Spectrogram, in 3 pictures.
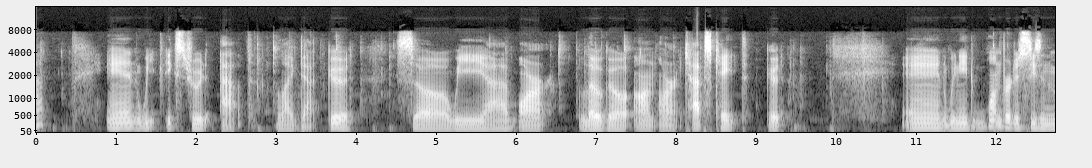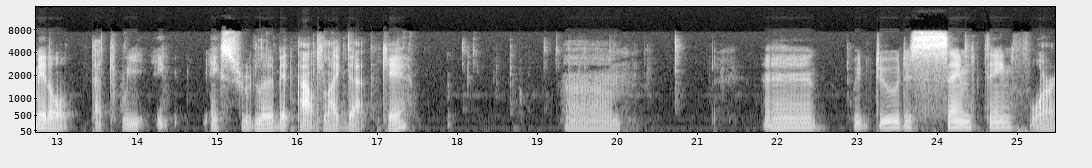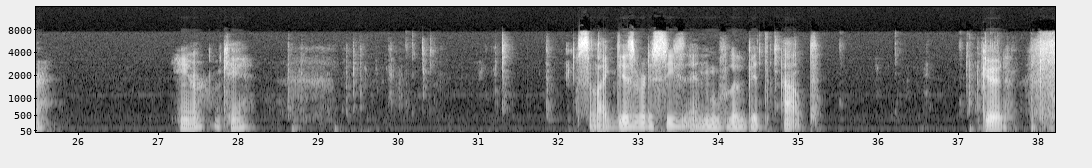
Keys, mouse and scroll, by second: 0.5 Tab, 1.2 KP_1, 2.7 e, 4.0 click, 4.0 Tab, 4.6 ctrl+s, 5.4 a, 5.7 ctrl+s, 8.2 ctrl+s, 9.6 ctrl+s, 10.9 KP_1, 11.4 Tab, 12.4 a, 12.9 ctrl+r, 14.4-15.6 right drag, 15.4-17.2 drag, 17.5 Tab, 17.7 ctrl+s, 18.3 middle click, 18.5 a, 18.8 ctrl+s, 19.9-21.7 right drag, 20.0 z, 21.1 Tab, 26.2-28.0 middle drag, 30.6 z, 31.0-34.9 middle drag, 31.2 a, 31.7 ctrl+r, 32.4-34.3 right drag, 34.6 right click, 35.5 g, 37.0-38.2 right drag, 37.8-38.2 drag, 37.8-38.2 middle drag.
